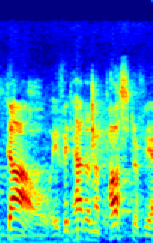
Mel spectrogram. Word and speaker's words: Tao: of of organic growth they call Dao that's pronounced Dao if it had an apostrophe after it it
